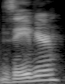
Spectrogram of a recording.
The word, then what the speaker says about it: Xavier: Low key, I just made my friend Xavier, he pronounces his name Xavier, as in French, and we bully the shit out of him, don't you worry.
